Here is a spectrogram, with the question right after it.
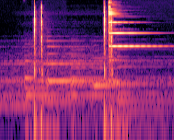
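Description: A bright notification bell sounds two quick chimes, then after a pause two more, the last ringing out and slowly fading over a low sustained tone, clear and close with no talking.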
